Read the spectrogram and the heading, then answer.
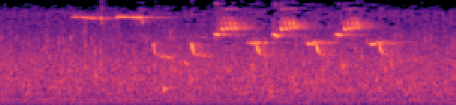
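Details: Japanese robin (komadori) singing: thin high whistles, then a few short notes dropping in pitch, followed by quick paired high chirps repeated about twice a second over a quiet background.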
